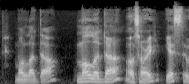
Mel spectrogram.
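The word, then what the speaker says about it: Moladah: Moladia. Molada.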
